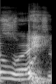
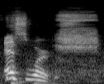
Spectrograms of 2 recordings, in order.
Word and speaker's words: S-Works: I've been saying Swartz. It is S-Works. – It's S-Works because it used to have a dash.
